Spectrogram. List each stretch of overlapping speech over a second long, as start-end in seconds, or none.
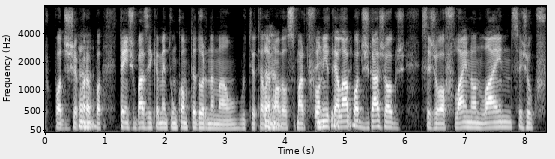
3.7-5.2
